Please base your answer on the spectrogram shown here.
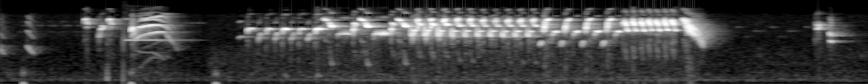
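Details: European goldfinch song: a few scattered sharp notes, then a long, dense twittering phrase of quick repeated metallic chirps that builds for about four seconds before stopping, with a brief note after a pause.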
